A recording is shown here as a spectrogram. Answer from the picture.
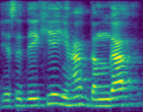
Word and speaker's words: गंगा: यह ध्यान में रखेगा अनुस्वार का उच्चारण जब भी होगा हवा नाक से निकलेगी जबकि अनुनासिक के उच्चारण में हवा नाक और मुंह दोनों से निकलती है तो जैसे गंगा गंगा में अनुसार लगा है गंगा आप बोल कर देखिए ध्यान से एकदम गंगा तो हवा नाक से सिर्फ निकलेगी लेकिन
